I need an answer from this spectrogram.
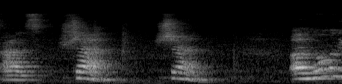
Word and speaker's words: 善: this character is pronounced as Shan Shan alone it's an adjective which means benevolent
